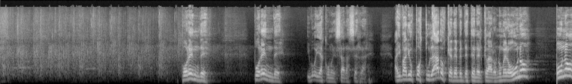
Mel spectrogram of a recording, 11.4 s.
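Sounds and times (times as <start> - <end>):
loud audience applause: 0.0 - 5.0
speech: 3.6 - 4.3, 5.1 - 11.4.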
